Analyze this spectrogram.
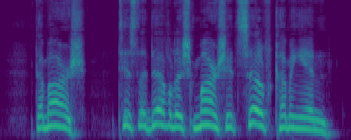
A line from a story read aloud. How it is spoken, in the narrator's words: Cullen cried out wildly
